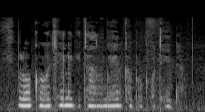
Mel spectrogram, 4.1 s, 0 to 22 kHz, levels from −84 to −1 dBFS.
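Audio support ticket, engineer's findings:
Likely transcoding between lossy codecs, throughout. A starved AAC-like stage is re-encoded to MP3, so the artefacts are stacked: each codec's artefacts heard together, nothing above 11.5 kHz.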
